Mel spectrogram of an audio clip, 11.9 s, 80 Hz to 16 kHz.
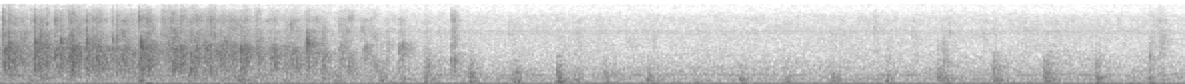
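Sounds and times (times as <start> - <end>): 
audience applauding a woman coming forward: 0.0 - 4.7
low constant hum: 0.0 - 11.8.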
